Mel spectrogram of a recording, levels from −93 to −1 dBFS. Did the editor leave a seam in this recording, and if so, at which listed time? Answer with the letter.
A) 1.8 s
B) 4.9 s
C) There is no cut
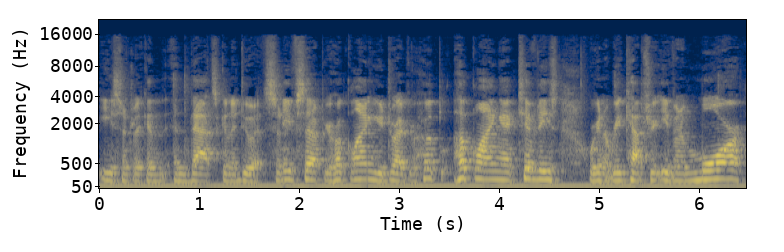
A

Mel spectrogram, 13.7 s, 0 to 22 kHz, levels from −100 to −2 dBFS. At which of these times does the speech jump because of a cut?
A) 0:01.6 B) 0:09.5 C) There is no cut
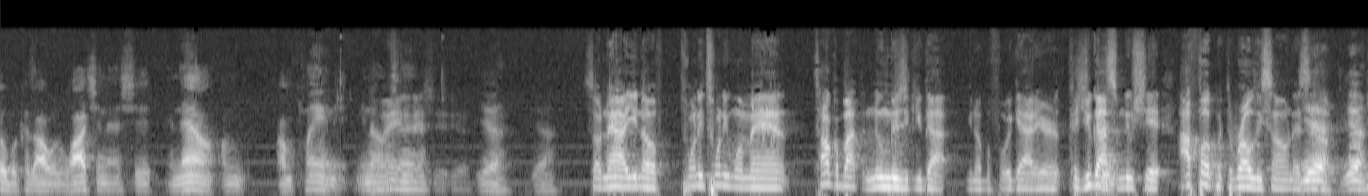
A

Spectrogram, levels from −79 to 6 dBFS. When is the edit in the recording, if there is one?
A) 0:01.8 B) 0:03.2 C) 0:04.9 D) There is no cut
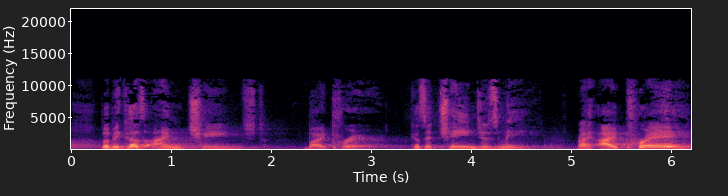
C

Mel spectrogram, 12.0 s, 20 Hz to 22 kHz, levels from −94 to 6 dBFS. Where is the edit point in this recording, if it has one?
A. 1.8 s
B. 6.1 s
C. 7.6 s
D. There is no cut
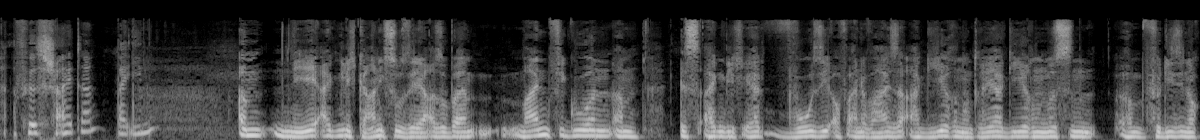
C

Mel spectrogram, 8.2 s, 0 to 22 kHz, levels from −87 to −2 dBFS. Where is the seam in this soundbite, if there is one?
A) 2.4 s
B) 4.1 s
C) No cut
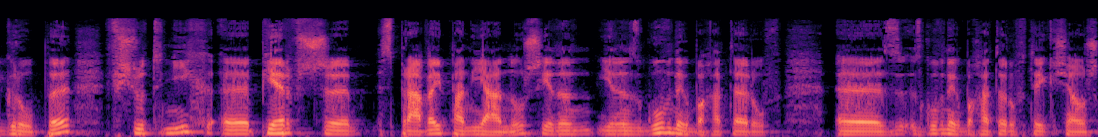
C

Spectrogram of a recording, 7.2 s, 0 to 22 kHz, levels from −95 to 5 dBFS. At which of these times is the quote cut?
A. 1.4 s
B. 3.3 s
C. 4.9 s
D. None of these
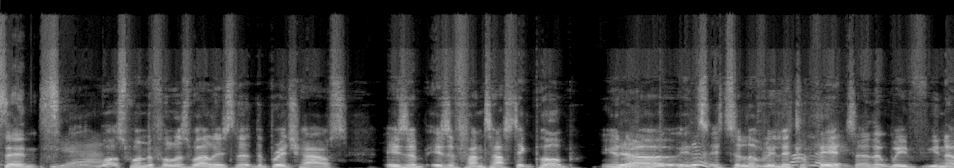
D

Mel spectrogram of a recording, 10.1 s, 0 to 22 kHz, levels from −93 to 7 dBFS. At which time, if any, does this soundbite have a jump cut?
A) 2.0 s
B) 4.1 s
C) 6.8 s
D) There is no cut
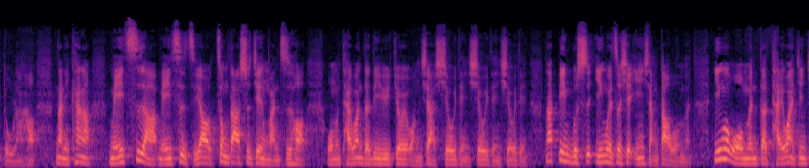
D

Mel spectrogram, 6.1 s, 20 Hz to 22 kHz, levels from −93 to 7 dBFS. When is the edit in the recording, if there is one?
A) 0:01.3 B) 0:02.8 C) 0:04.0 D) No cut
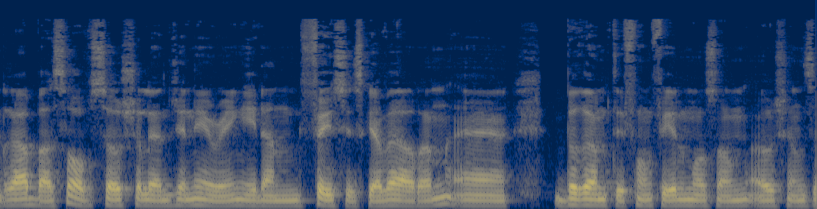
C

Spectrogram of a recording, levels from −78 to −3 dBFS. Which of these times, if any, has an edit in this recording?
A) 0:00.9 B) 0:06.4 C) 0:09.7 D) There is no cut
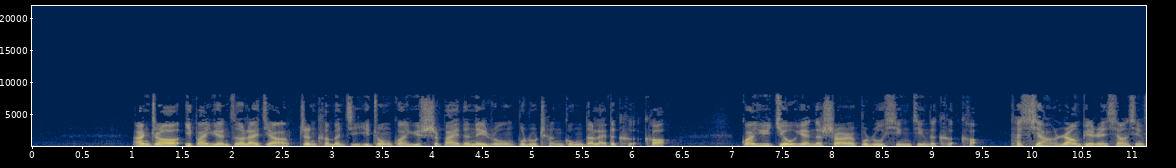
C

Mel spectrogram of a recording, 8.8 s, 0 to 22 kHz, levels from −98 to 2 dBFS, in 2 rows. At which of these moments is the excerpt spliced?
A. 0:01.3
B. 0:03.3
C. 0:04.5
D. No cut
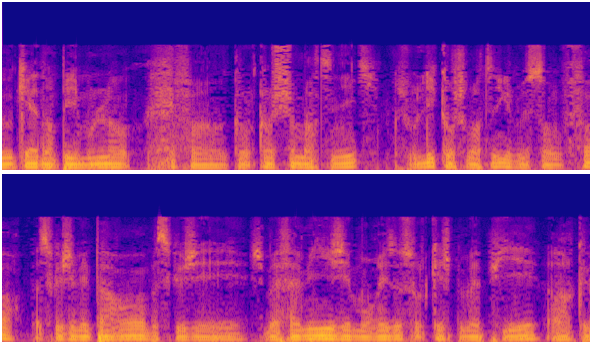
A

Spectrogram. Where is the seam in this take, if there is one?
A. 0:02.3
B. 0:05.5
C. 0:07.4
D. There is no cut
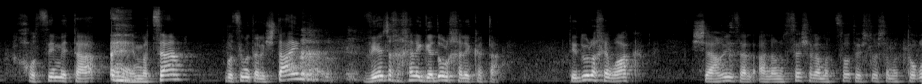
A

